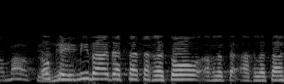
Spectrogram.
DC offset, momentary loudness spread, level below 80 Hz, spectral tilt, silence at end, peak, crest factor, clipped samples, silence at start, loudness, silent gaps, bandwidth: under 0.1%; 8 LU; -70 dBFS; -10 dB/octave; 0 s; -18 dBFS; 12 dB; under 0.1%; 0 s; -30 LUFS; none; 4 kHz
